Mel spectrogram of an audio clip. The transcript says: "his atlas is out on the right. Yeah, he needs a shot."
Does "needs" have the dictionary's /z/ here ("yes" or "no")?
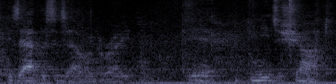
yes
